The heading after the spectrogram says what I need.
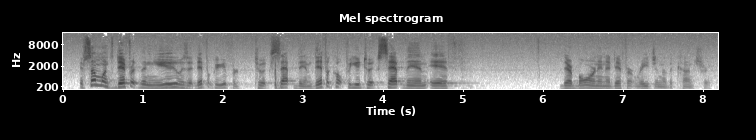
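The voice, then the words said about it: Slow speech with Southern drawl. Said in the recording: “where I'm from, and they talk slow like me with a little drawl and an accent ... dumb Southerners”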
